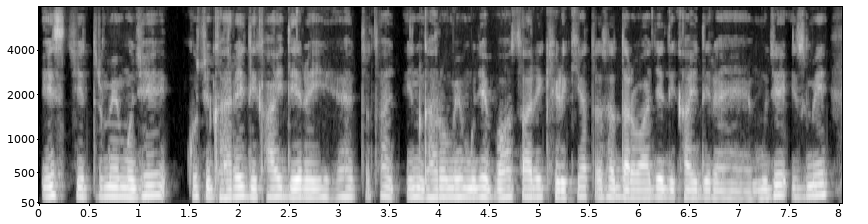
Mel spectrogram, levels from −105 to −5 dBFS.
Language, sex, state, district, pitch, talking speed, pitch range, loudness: Hindi, male, Bihar, East Champaran, 135 Hz, 195 wpm, 125-140 Hz, -17 LUFS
